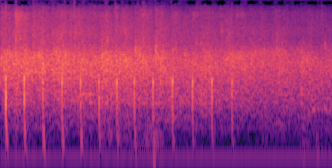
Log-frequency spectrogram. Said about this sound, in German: an dieser Stelle vielleicht schon mal einen Applaus für diese großartige Band.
